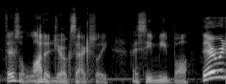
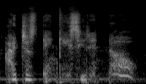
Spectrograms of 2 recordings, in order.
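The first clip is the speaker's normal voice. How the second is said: mock whisper, pitched up; imitated whisper; 13 semitones higher, 10 dB quieter than usual. Store employee whispering a discreet warning to the streamer, mock whisper. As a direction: whisper it like a helpful store clerk. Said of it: "the whispered".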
